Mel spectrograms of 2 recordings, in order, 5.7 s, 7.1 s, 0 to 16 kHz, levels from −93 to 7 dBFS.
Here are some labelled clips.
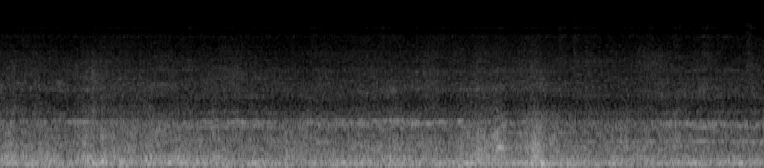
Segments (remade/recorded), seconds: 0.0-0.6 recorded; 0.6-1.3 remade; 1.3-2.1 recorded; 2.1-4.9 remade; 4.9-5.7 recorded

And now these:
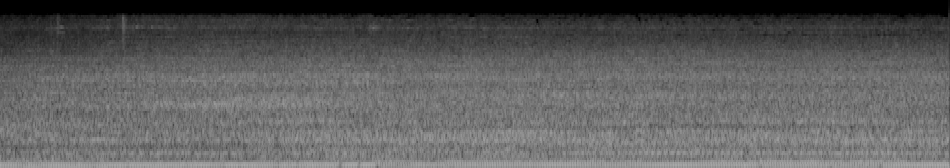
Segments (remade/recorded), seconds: 0.0-3.4 remade; 3.4-5.6 recorded; 5.6-7.1 remade

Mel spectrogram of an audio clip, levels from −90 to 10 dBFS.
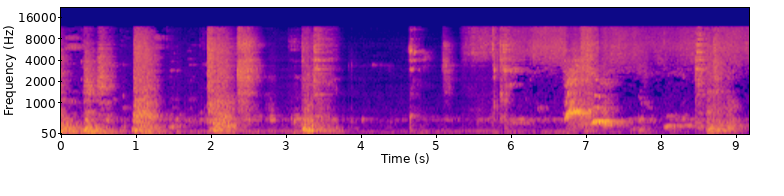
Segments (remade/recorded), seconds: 0.0-2.2 recorded; 2.2-6.0 remade; 6.0-9.2 recorded

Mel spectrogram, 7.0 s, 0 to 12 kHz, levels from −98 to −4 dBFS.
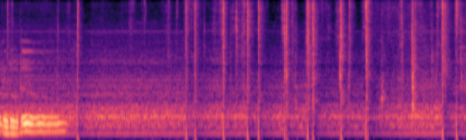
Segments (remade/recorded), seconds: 0.0-7.0 recorded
